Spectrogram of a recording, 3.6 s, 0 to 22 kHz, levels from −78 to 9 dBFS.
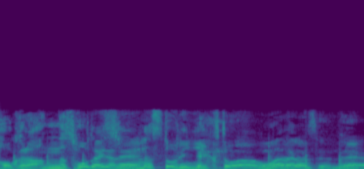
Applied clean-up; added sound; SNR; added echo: none; Knock; 19 dB; none.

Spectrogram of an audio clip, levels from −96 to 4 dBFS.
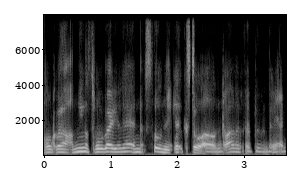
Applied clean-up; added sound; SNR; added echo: neural diffusion model UNIVERSE++.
